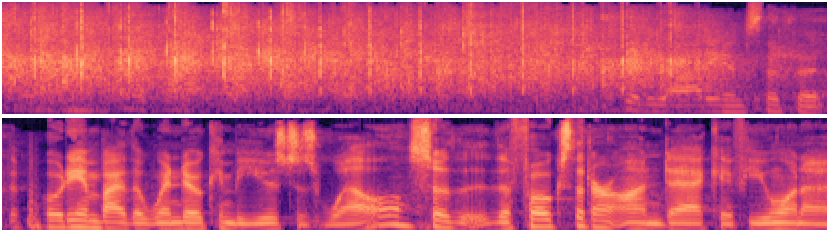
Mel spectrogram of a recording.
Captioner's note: applause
